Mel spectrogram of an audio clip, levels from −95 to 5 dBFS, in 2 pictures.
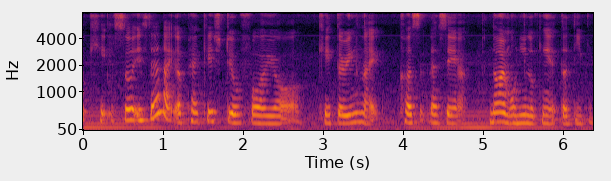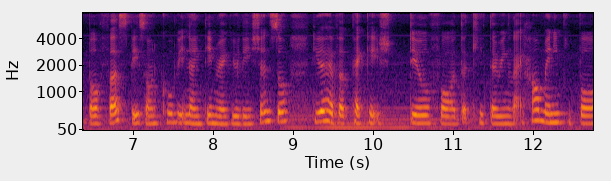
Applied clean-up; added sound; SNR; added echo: none; Bowed string instrument; 18 dB; none.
